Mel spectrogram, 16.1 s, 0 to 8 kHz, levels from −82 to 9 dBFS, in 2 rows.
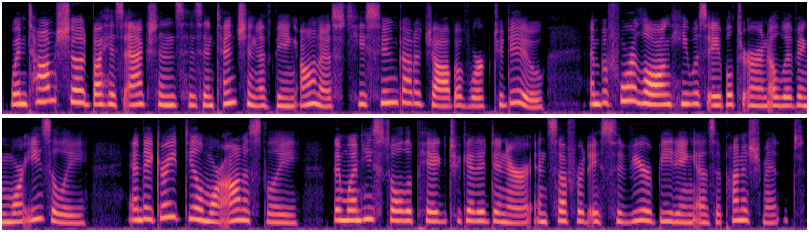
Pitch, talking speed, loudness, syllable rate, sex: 255 Hz, 210 wpm, -16 LUFS, 5.3 syllables/s, female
